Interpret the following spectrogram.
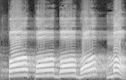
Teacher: दोनों होठ स्वतः ही आपस में स्पर्श कर जा रहे हैं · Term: ओष्ठ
